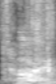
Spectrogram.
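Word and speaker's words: thyme: was gonna say chives it's time it's just spelled with a t-h-y you know how I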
